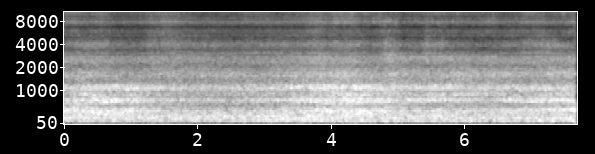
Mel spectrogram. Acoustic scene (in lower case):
street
